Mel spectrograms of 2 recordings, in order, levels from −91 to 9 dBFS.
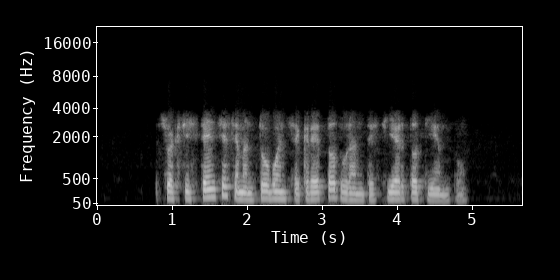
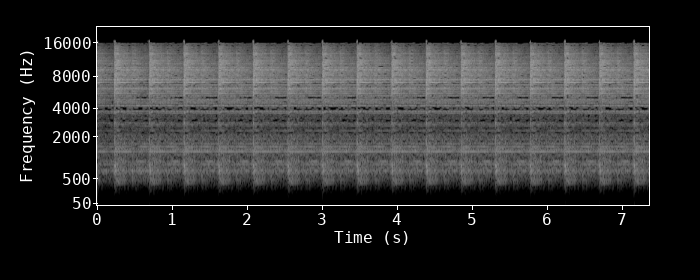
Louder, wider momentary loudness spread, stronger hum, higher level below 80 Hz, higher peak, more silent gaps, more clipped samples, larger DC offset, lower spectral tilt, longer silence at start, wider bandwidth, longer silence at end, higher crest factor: second, -22 LUFS vs -19 LUFS; first, 10 LU vs 1 LU; neither; first, -56 dBFS vs under -90 dBFS; about the same, -4 dBFS vs -6 dBFS; neither; neither; neither; first, -10.5 dB/octave vs 9 dB/octave; first, 0.85 s vs 0 s; second, 3.8 kHz vs 17 kHz; first, 0.75 s vs 0 s; about the same, 20 dB vs 16 dB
